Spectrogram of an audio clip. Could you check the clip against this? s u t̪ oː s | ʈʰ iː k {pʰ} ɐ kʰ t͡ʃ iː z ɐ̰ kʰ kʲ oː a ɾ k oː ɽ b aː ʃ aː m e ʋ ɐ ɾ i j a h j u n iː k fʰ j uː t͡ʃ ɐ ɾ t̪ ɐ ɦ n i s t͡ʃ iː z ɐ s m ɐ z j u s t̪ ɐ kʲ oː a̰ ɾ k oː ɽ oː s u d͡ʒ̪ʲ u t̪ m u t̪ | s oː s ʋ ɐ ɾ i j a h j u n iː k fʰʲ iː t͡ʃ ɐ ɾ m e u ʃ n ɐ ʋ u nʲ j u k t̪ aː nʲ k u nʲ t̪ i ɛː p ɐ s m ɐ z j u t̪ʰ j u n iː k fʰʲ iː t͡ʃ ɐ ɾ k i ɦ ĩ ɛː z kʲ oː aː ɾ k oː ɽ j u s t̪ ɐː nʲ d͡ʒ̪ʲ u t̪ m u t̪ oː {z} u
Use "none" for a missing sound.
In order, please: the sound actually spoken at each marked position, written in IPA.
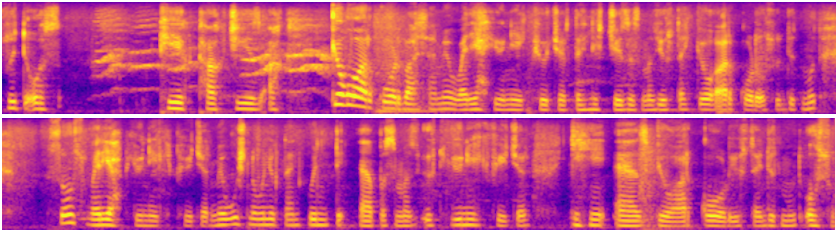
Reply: ʈʰ, s

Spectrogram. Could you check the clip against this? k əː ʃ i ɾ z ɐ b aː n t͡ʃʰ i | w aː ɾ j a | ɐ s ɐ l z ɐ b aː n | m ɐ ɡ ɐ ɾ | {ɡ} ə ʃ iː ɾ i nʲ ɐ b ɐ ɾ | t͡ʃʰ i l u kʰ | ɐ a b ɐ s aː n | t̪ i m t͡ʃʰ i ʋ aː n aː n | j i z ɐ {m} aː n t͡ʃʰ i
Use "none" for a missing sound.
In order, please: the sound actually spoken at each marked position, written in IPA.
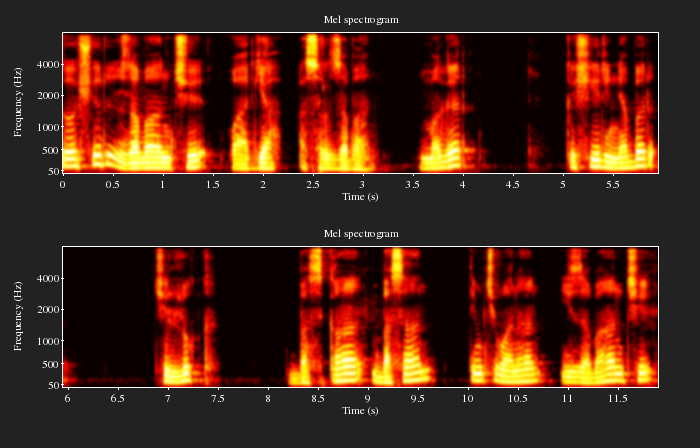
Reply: k, b

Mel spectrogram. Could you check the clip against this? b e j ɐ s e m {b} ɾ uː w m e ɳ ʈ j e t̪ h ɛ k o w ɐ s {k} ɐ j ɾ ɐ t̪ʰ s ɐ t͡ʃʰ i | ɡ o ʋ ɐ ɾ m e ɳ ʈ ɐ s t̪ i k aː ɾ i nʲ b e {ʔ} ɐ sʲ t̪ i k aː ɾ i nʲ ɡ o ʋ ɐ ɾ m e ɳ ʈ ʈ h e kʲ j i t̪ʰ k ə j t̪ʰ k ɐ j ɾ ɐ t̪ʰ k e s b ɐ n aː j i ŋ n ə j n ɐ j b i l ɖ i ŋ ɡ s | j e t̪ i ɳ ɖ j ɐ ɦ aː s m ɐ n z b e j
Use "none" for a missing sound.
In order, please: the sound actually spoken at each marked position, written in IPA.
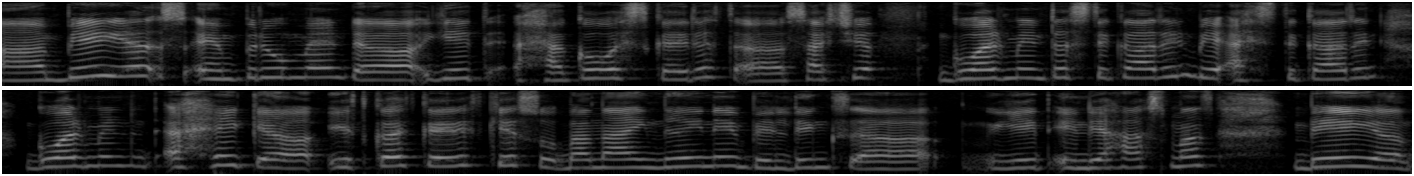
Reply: p, k, ʔ

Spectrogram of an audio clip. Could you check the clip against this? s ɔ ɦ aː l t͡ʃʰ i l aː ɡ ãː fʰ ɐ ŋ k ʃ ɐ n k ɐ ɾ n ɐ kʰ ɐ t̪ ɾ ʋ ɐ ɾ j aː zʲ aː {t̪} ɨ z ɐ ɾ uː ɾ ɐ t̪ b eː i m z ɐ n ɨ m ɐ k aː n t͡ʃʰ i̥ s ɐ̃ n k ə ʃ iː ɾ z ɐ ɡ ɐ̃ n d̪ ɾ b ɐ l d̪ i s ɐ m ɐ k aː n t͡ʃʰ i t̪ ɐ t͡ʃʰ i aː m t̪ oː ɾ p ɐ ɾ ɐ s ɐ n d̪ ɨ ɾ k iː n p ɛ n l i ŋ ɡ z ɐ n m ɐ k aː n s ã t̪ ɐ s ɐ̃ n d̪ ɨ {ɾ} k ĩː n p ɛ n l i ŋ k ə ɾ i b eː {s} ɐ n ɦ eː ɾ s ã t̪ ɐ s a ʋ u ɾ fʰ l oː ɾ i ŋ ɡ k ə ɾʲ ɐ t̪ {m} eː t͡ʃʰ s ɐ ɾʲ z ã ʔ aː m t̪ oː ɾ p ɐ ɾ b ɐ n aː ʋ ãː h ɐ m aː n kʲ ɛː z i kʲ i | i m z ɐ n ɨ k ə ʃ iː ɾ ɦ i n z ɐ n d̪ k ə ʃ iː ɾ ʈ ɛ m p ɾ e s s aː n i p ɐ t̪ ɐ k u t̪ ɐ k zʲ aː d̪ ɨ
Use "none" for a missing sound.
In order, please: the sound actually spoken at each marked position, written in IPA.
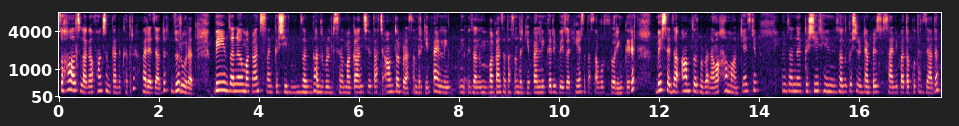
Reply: d̪, ɾ, z, b

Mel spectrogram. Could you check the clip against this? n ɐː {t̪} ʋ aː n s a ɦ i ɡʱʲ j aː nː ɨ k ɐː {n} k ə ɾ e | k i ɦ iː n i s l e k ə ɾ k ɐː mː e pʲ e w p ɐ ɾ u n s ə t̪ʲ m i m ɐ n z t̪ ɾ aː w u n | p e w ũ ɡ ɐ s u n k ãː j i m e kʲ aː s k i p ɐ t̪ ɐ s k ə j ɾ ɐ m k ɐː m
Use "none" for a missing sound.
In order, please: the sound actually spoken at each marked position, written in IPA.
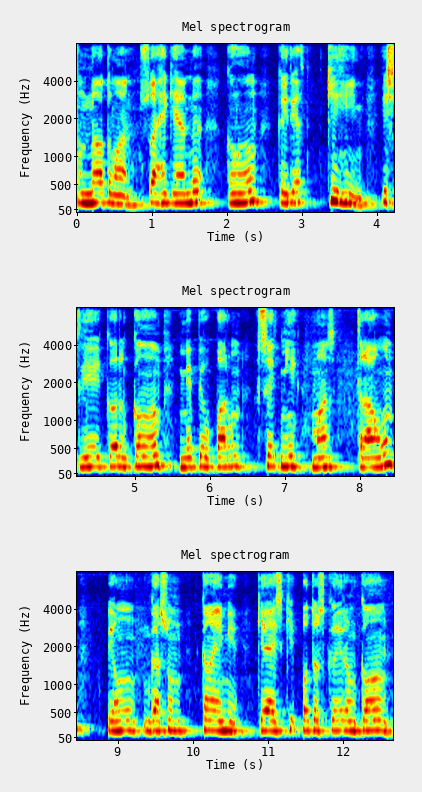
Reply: t̪, m

